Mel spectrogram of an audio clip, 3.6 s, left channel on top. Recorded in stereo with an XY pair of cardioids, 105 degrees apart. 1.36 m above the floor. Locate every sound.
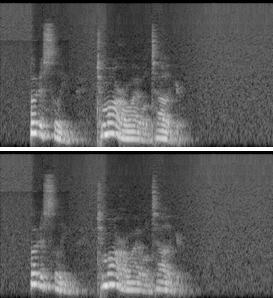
0.4 s a woman speaking: 70° left, 0.7 m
